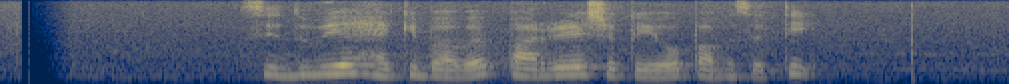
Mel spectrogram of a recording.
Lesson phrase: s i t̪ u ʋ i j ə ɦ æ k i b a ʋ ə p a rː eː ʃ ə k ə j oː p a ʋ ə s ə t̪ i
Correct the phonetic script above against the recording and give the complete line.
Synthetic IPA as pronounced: s i d̪ u ʋ i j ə ɦ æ k i b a ʋ ə p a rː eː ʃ ə k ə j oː p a ʋ ə s ə t̪ i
